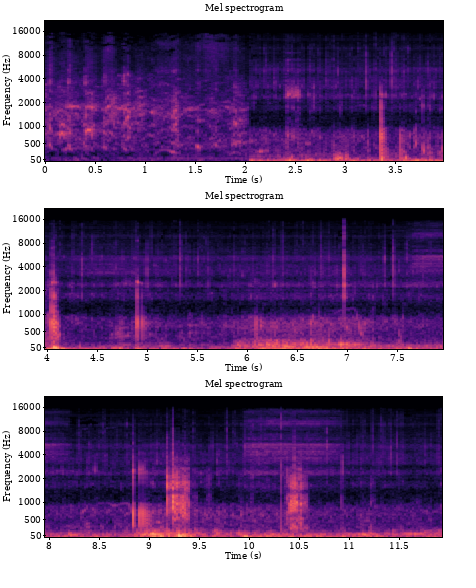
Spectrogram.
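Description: Muffled underwater sound: a low sloshing rumble with scattered sharp clicks and a few short bubbling gurgles.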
